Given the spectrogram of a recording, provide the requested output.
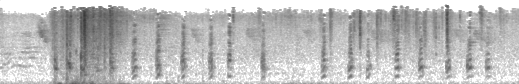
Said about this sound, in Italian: E poi c'è lei, una gallina di Brooklyn.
